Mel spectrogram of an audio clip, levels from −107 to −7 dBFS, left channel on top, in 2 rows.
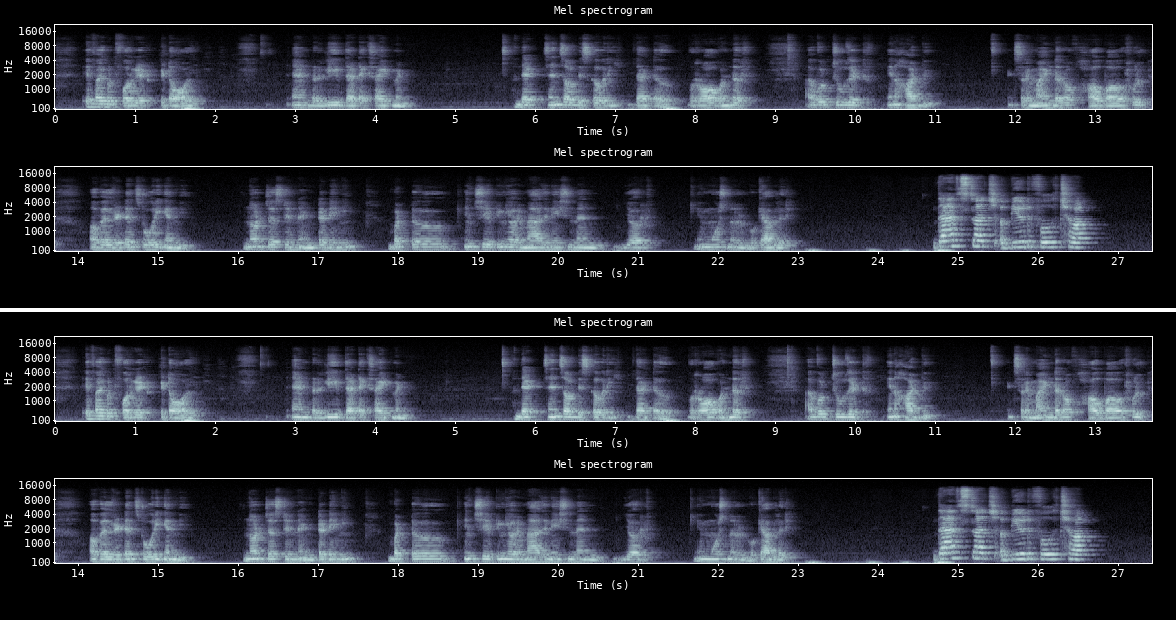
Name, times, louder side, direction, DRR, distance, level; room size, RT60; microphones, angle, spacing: voice 1, 0.3-1.8 3.0-4.4 5.7-8.7 9.4-11.0 11.9-13.6 14.1-15.4 16.1-17.5 17.9-21.1 21.7-22.9, right 1 dB, 30° right, 1 dB, 0.5 m, -31 dB
voice 2, 24.7-26.5, equal, 15° left, 0 dB, 0.6 m, -29 dB
3.1 x 2.0 x 3.0 m, 0.40 s
head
